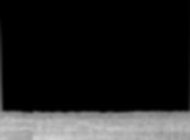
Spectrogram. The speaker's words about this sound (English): The idea of painting all that glass over there. Keep me busy undoing what all you did. May as well break the glass out as to have it that way.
